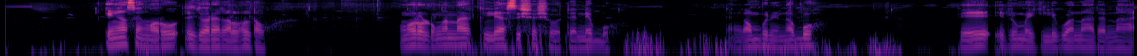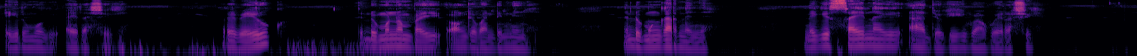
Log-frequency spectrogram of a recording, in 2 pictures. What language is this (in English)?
Masai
